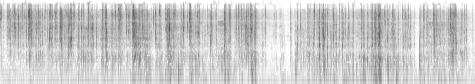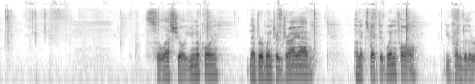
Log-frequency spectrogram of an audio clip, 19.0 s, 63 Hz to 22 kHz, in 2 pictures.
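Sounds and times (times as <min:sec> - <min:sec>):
foil wrapper crinkling and tearing: 0:00.0 - 0:10.4.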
